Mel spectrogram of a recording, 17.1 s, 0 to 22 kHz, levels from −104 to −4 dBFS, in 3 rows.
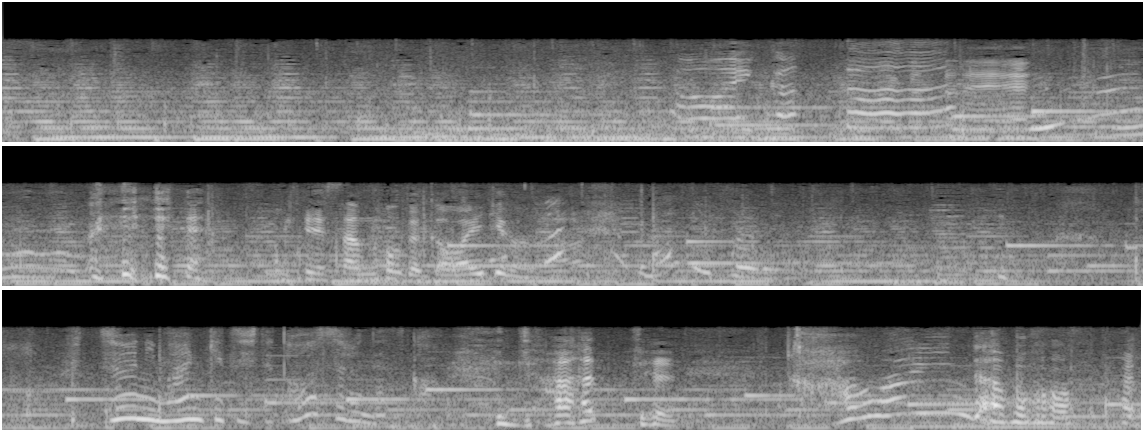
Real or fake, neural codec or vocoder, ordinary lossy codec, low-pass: real; none; none; 7.2 kHz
